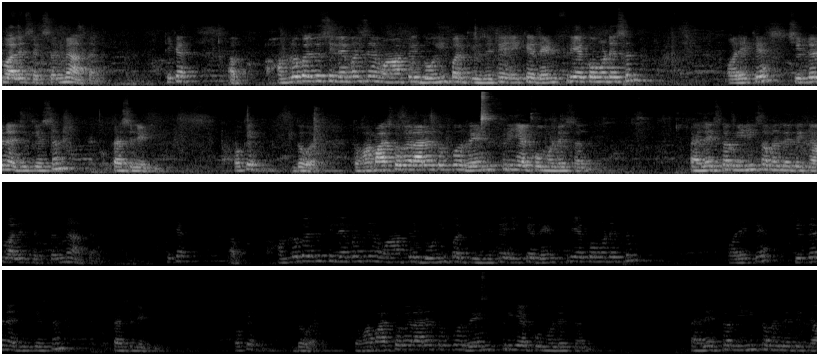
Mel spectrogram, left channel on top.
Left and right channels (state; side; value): quieter; right; 21.8 dB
